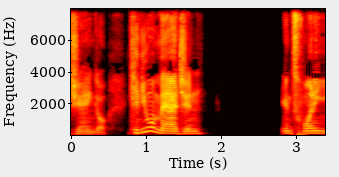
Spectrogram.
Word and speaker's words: Django: I'm sorry, Django. D is silent.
